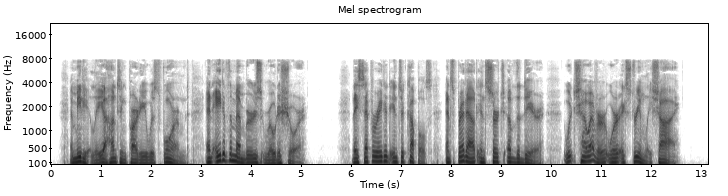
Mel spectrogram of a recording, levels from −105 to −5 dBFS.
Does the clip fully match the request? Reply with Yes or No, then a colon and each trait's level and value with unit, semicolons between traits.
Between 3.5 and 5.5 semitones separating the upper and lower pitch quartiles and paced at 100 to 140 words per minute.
Yes: average, 4.8 semitones; slow, 135 wpm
